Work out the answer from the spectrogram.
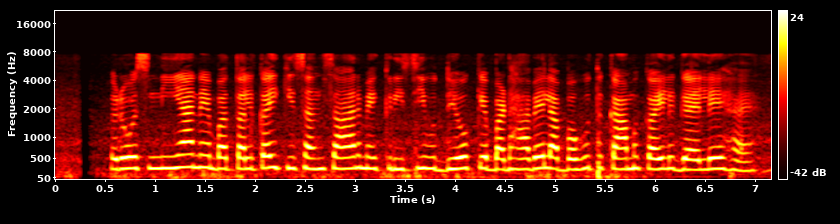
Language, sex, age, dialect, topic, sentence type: Magahi, female, 18-24, Western, agriculture, statement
